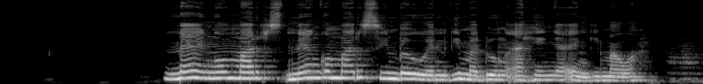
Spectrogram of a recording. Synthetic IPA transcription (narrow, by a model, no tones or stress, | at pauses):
nɛŋɡɔmaɾsimbəwenɡimadwoŋa̰ɦiɲaʔeŋɡimawa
